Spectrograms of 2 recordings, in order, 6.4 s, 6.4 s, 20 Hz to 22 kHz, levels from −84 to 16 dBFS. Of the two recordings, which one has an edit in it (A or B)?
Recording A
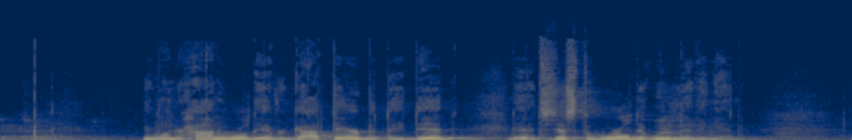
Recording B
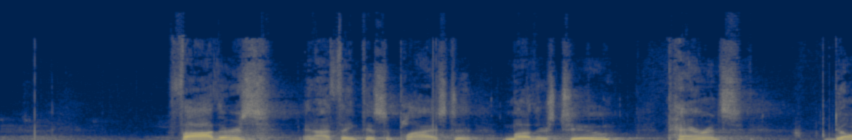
A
